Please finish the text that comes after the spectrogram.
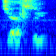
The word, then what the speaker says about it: Jussie: Jussie is Jussie. I hope I'm pronouncing it correctly. Jussie, I've heard some say Jesse.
